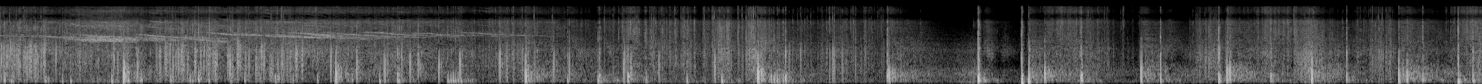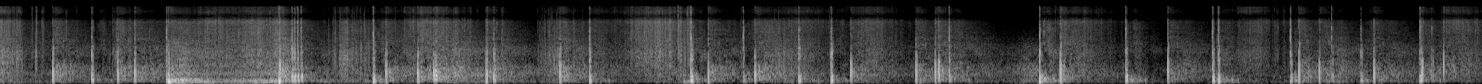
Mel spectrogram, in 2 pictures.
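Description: Consumer firework cakes and mortar shells firing in a grand finale: a dense barrage of bangs and crackle, with whistles in the first few seconds, thinning to scattered, irregular bangs and pops as the cakes burn down.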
